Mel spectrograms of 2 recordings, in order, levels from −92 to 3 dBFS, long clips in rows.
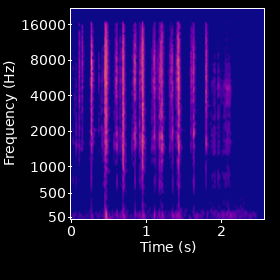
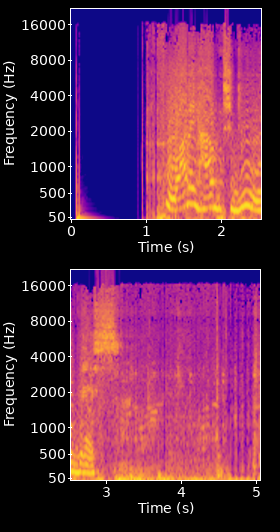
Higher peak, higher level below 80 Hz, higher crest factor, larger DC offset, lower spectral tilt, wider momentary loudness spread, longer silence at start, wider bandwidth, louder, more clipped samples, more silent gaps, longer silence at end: about the same, -2 dBFS vs 0 dBFS; second, -68 dBFS vs -20 dBFS; first, 34 dB vs 8 dB; neither; second, 3.5 dB/octave vs -4 dB/octave; about the same, 17 LU vs 17 LU; first, 0.25 s vs 0.05 s; second, 17 kHz vs over 20 kHz; second, -31 LUFS vs -7 LUFS; second, under 0.1% vs 0.2%; second, none vs 0.62-0.87 s; first, 0.95 s vs 0 s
